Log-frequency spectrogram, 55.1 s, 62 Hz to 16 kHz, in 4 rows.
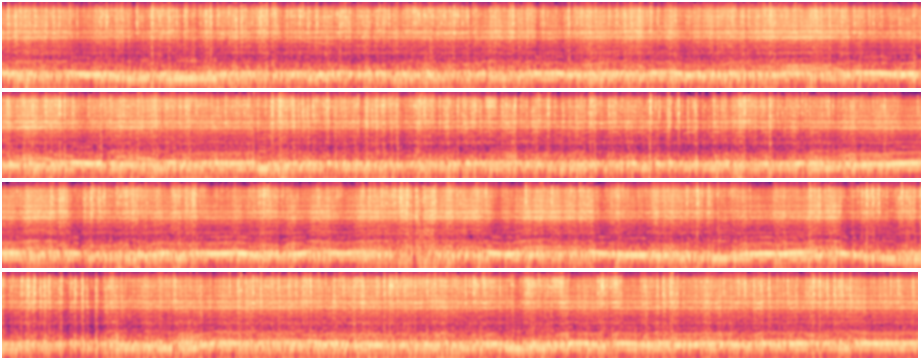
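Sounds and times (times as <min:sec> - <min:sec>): car rattling and knocking: 0:00.0 - 0:27.8, 0:28.4 - 0:39.6
car engine revving: 0:00.0 - 0:48.4.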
